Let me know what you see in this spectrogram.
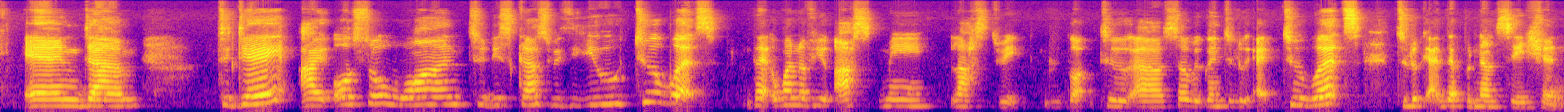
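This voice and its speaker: A woman speaks in a Malaysian accent at a fairly slow pace. Her fairly high pitch carries lively intonation. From Malaysia, Kelantan. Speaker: phonics teacher. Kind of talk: live online lesson. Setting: Facebook live stream. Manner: hesitant, many fillers.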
